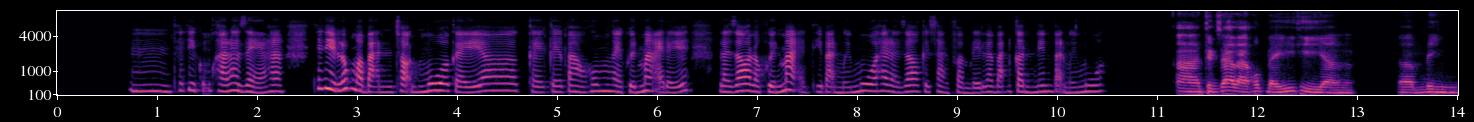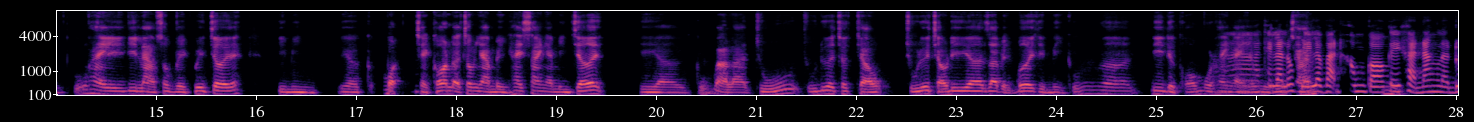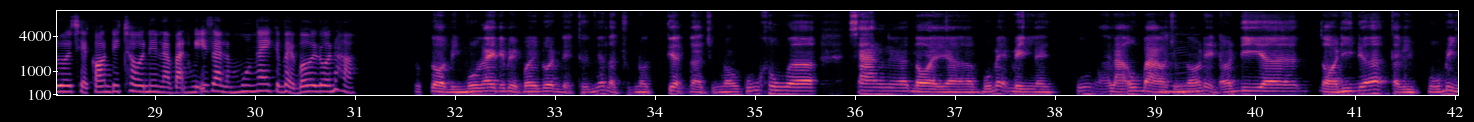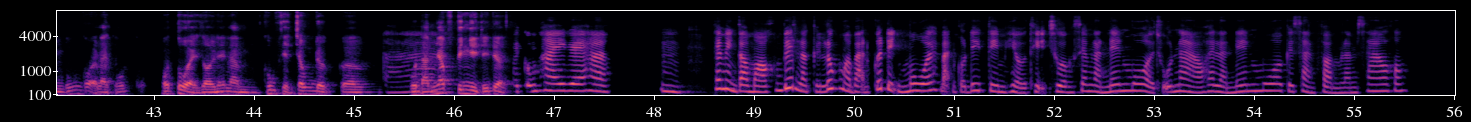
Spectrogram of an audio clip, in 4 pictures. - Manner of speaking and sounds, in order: tapping; other background noise
- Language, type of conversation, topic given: Vietnamese, podcast, Bạn có thể kể về lần mua sắm trực tuyến khiến bạn ấn tượng nhất không?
